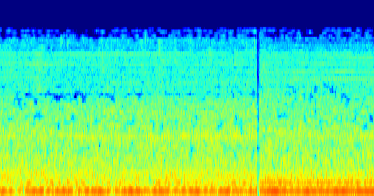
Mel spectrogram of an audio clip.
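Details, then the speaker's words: Ice machine after repair with new float switch, compressor just started and getting cold: steady, even low hum, no whine or rattle; much quieter than before, when the pump whined badly; normal running. "We're getting cold. And it's much quieter. Yeah, the pump was whining like crazy before."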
